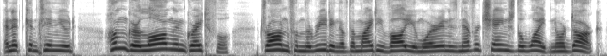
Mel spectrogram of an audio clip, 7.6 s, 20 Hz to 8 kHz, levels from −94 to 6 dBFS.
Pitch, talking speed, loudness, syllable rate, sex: 220 Hz, 180 wpm, -16 LUFS, 5.4 syllables/s, female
